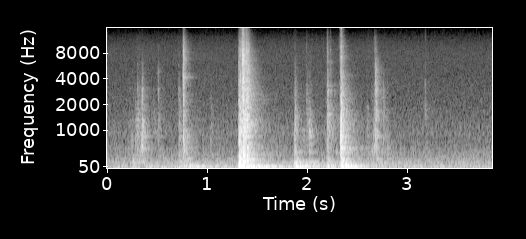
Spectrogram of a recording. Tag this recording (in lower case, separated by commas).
domestic sounds, door, slam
